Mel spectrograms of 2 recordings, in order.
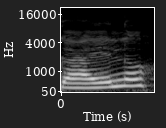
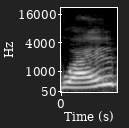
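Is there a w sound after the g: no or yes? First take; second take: no; yes. First: No w sound follows the g. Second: A w sound follows the g. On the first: The speaker calls it right. "नहीं इसको पढ़ेंगे गाइल" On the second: The speaker calls it wrong. "तो इसको ग्वाइल पढ़ेंगे, नहीं"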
